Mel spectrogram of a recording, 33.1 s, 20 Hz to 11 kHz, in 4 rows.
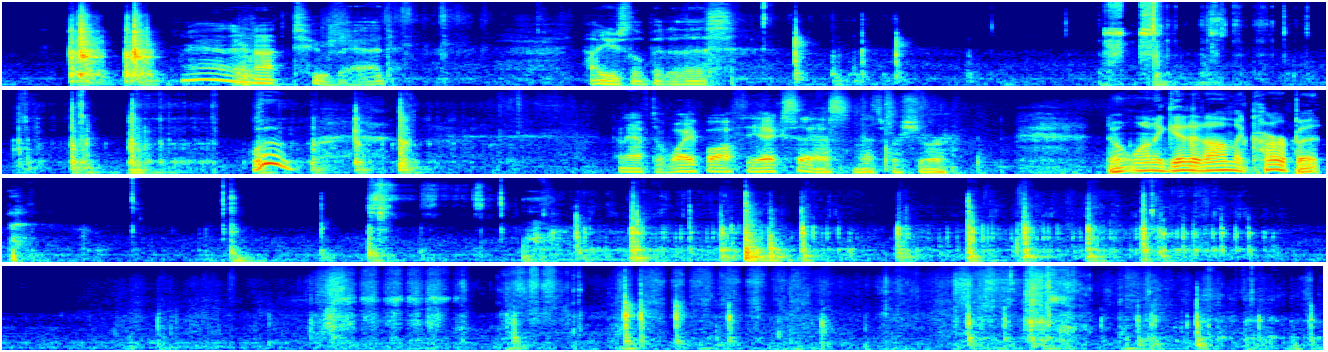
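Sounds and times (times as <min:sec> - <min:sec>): plastic parts clicking and knocking: 0:00.4 - 0:01.0, 0:04.8 - 0:11.0, 0:17.1 - 0:24.6, 0:30.8 - 0:33.0
cloth rubbing on plastic: 0:25.3 - 0:33.0.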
